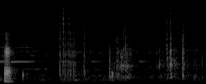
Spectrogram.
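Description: A man's voice briefly at the start, then a few light clicks and knocks of plastic toys being handled by a toddler.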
